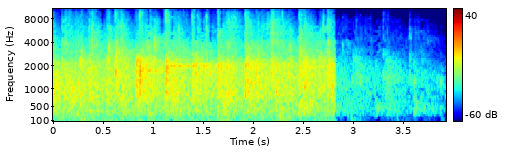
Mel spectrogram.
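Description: A crowd applauds a man as he comes up, with dense, steady clapping for nearly three seconds, then it drops off sharply, leaving only a few faint scattered claps.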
